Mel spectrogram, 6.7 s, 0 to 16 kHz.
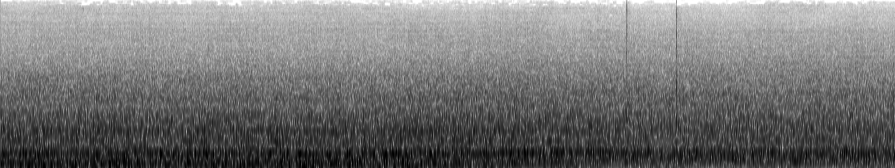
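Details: Hotpoint Porta-Cool 5000 BTU window air conditioner, just cleaned and switched on in a room at about 72–73°F: a steady low hum and even fan rush with no rattles or squeals. It is running normally.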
